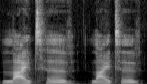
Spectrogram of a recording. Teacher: to shine the light of, light 和 of 连读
